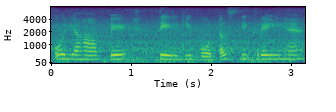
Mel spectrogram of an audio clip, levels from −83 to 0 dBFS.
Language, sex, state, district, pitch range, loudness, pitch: Hindi, male, Punjab, Pathankot, 210-225 Hz, -16 LUFS, 220 Hz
